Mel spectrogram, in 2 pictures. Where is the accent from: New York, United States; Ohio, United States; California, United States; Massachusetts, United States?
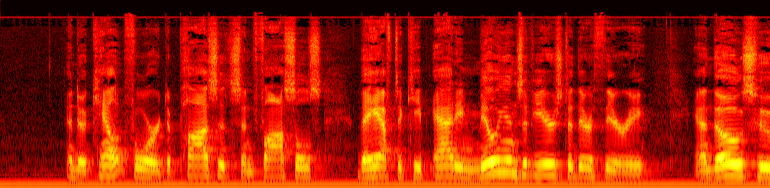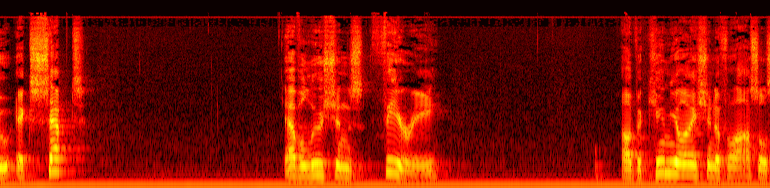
California, United States; Growing up in California, you didn't really check what the weather was going to be.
